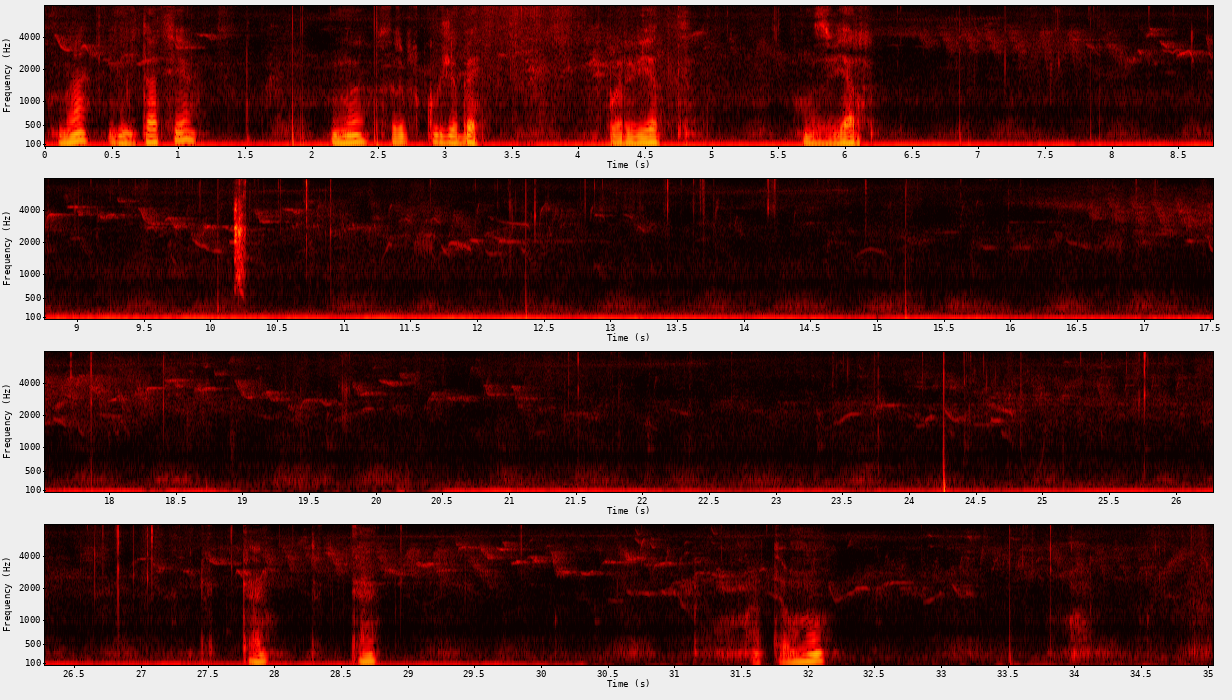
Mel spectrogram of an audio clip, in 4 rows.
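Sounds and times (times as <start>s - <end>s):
steady low rumble: 0.0s - 31.4s
birds chirping and singing: 0.0s - 35.0s
sharp clicks: 9.9s - 16.0s, 23.2s - 29.1s.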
